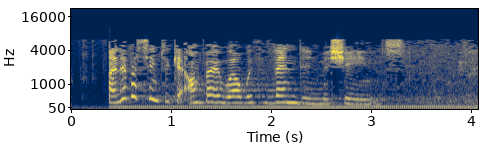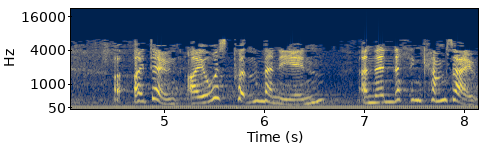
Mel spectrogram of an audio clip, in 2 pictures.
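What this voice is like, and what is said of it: Distinctive British regional accent. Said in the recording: “a British poet ... She's got this amazing accent”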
